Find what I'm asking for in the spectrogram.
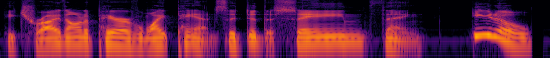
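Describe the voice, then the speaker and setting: A man's voice: medium pitch, a little slow, a bit bright, dry recording, clean studio sound. A man reading a scripted comic story as its narrator, in the style of a storytelling podcast.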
